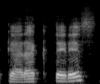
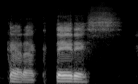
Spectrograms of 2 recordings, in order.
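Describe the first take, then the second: First: Said in the usual way. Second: "caracteres" stressed on TE, drawn out; shifted word stress. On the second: Shown as a demonstration. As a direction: say "caracteres" slowly as ca-rac-TE-res. («caracteres» lento, con acento en TE) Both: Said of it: "acentuar estas palabras en la última sílaba".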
